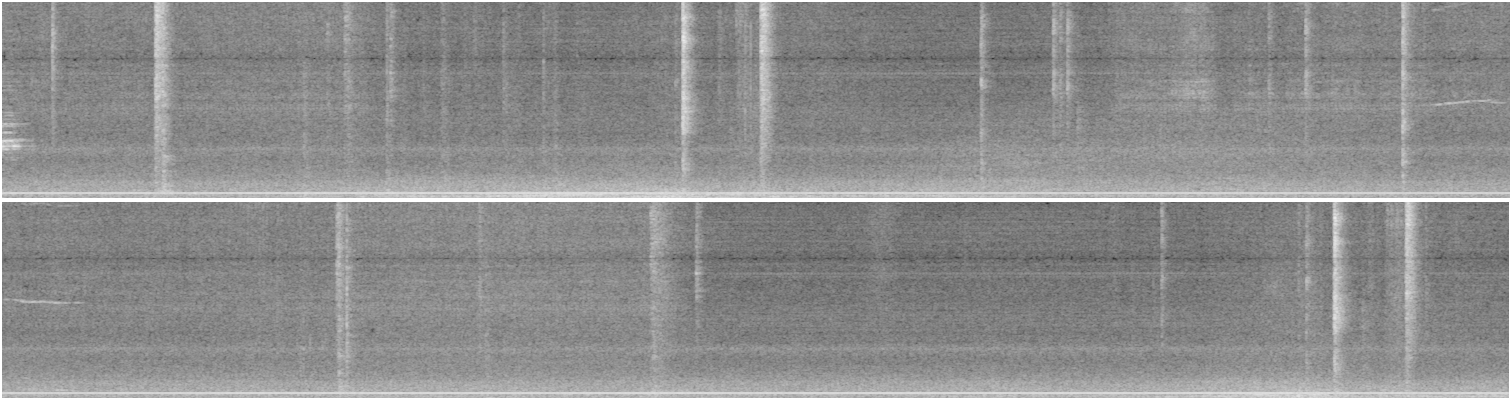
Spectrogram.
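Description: Inside a city bus moving slowly in traffic: engine and road rumble under a steady, unchanging hum, with scattered rattle clicks from the cabin. The rumble swells twice, about five seconds in and again near the end, as the bus pulls ahead.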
